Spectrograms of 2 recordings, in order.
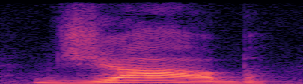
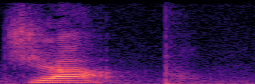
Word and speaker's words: job: For example, job ends in a B, which is a voiced sound. Job. It's not jop with an unvoiced P. Keep the voicing going throughout the whole word. Job with a voiced B ending.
